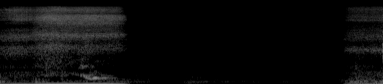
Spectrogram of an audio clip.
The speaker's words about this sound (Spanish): Inhalemos.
